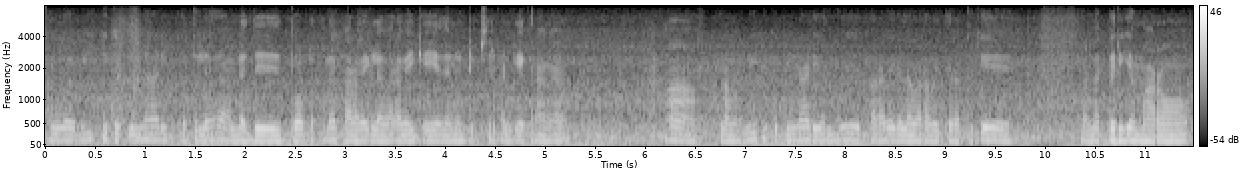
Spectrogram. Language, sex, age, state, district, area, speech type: Tamil, male, 18-30, Tamil Nadu, Mayiladuthurai, urban, spontaneous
